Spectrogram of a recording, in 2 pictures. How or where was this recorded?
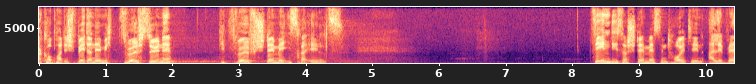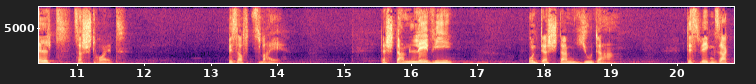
large echoing room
